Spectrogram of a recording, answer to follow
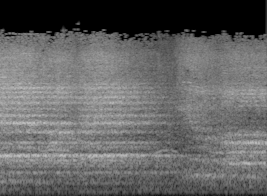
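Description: Background gospel music: choir voices holding long, sustained notes, with a brief dip in loudness past the middle.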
